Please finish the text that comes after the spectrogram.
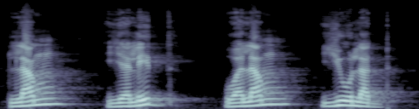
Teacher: لم یلد ولم یولد، یہاں 4 جگہ حرف لام ہے، لم یلد ولم یولد، اور ان چاروں جگہوں میں حرف لام کو باریک پڑھا جائے گا، کیونکہ یہ لام یہاں لفظ اللہ کا لام نہیں ہے۔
